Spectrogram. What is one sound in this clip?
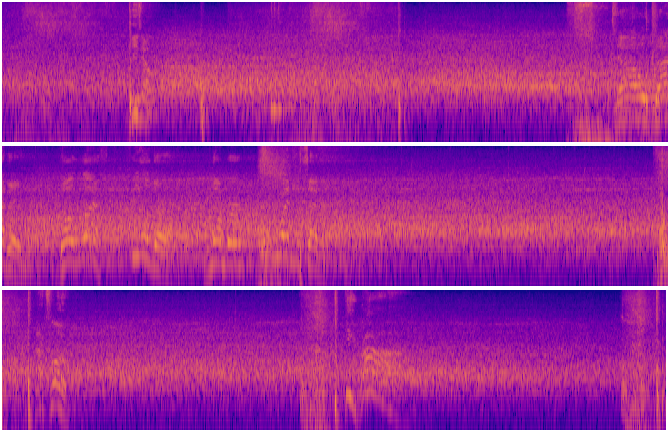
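A crowd murmurs steadily in a large stadium.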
